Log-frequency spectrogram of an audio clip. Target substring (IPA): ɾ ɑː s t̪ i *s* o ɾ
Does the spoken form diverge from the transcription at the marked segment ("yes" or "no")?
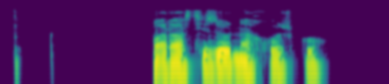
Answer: yes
